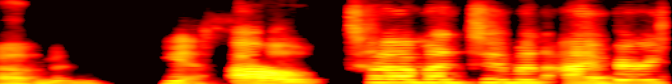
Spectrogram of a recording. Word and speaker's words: Tubman: Was the first one, was it Harriet Tubman or Tuberman? Tubman. Okay. we got Tubman. Tubman. actually pronounced Tubman.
